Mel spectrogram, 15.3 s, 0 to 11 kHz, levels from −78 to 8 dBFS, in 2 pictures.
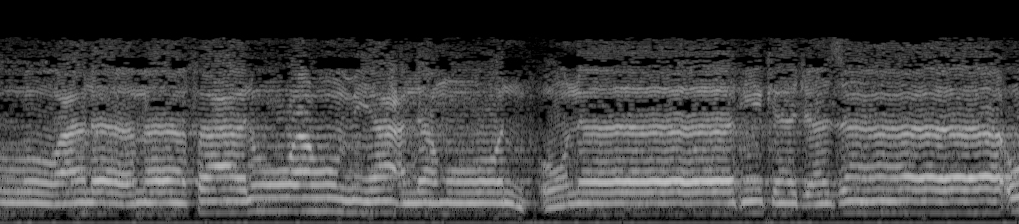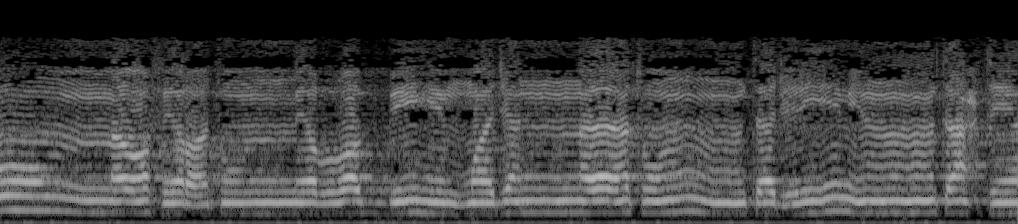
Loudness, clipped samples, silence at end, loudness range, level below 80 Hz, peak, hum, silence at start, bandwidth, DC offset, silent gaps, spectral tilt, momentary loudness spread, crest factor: -20 LUFS; under 0.1%; 0 s; 4 LU; -66 dBFS; -8 dBFS; none; 0 s; 6.4 kHz; 0.2%; none; -4.5 dB/octave; 7 LU; 14 dB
